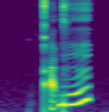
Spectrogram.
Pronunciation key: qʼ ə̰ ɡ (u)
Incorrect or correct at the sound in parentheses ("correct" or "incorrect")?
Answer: incorrect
